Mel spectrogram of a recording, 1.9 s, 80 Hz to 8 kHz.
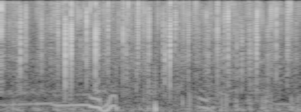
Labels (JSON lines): {"label": "biophony, cascading saw", "recorder": "SoundTrap 600 or HydroMoth"}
